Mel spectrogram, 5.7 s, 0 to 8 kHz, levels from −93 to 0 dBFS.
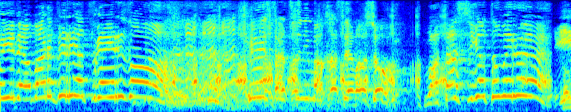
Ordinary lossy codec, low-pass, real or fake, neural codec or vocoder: none; none; real; none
